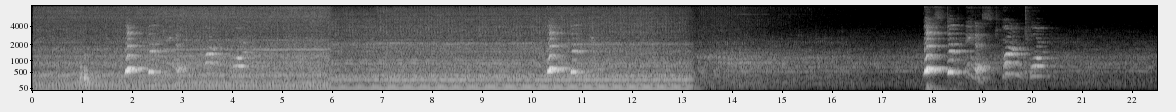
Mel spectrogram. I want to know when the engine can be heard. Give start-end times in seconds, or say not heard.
0.0-22.4.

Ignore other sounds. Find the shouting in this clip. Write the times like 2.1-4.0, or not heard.
1.9-4.3, 10.2-10.9, 17.8-20.2.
